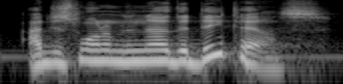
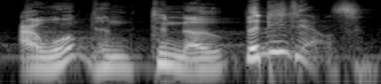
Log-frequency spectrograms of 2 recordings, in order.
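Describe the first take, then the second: First: Higher, gentle loving tone; said in love. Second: Sharp retort. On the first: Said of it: "say in love". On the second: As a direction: imitate snapping each word out sharply. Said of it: "you spoke sharply". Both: Retold or imitated.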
